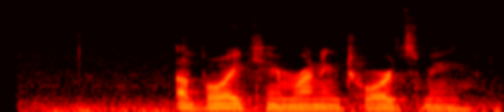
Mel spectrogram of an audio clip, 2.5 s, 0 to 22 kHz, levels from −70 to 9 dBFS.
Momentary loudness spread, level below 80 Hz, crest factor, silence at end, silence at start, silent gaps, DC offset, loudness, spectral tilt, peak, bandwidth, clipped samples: 19 LU; -48 dBFS; 20 dB; 0 s; 0.1 s; none; under 0.1%; -30 LUFS; -6.5 dB/octave; -12 dBFS; 16 kHz; under 0.1%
